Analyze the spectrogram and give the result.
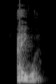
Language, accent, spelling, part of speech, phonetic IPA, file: Catalan, Valencia, aigua, noun, [ˈaj.ɣwa], LL-Q7026 (cat)-aigua.wav
- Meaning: water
